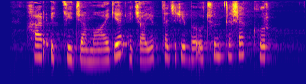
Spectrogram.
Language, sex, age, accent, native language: Uzbek, female, under 19, Toshkent shahri, Uzbek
